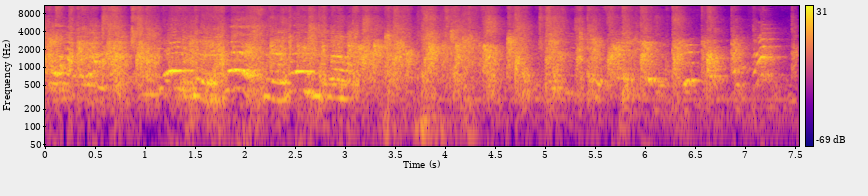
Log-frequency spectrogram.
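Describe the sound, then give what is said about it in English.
Audience applause at a live comedy show: dense, crackling clapping that holds steady throughout, with voices mixed in among the claps. “a round of applause for Dan Driscoll”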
